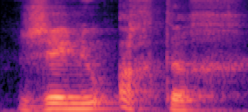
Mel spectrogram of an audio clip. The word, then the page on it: nerveux: [nɛʁ.vø]; France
